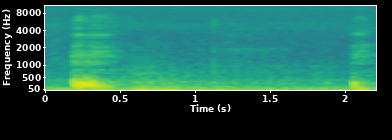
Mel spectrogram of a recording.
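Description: A woman's short throat-clearing grunt, once, about a quarter-second in, over a steady low hum.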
